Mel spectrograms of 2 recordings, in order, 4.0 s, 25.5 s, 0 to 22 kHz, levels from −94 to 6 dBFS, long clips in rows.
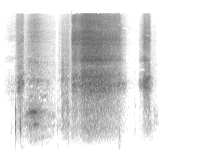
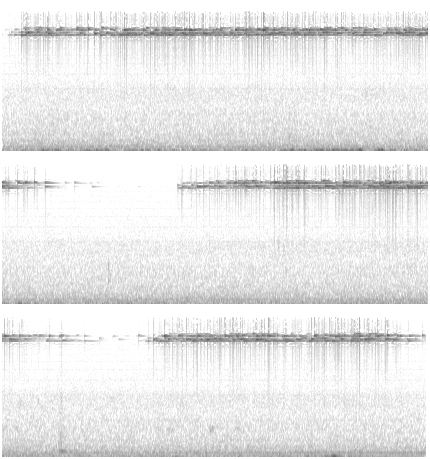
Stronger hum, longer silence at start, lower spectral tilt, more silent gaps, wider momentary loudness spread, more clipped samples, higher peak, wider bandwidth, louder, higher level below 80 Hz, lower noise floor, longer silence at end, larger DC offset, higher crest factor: neither; first, 0.3 s vs 0.15 s; second, 7.5 dB/octave vs -0.5 dB/octave; neither; first, 21 LU vs 13 LU; neither; first, -12 dBFS vs -16 dBFS; about the same, 16 kHz vs 17 kHz; first, -25 LUFS vs -33 LUFS; second, under -90 dBFS vs -58 dBFS; second, -52 dBFS vs -62 dBFS; first, 1.05 s vs 0 s; neither; about the same, 20 dB vs 20 dB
